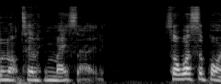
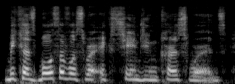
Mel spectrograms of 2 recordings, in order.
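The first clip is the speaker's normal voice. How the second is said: ordinary talk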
